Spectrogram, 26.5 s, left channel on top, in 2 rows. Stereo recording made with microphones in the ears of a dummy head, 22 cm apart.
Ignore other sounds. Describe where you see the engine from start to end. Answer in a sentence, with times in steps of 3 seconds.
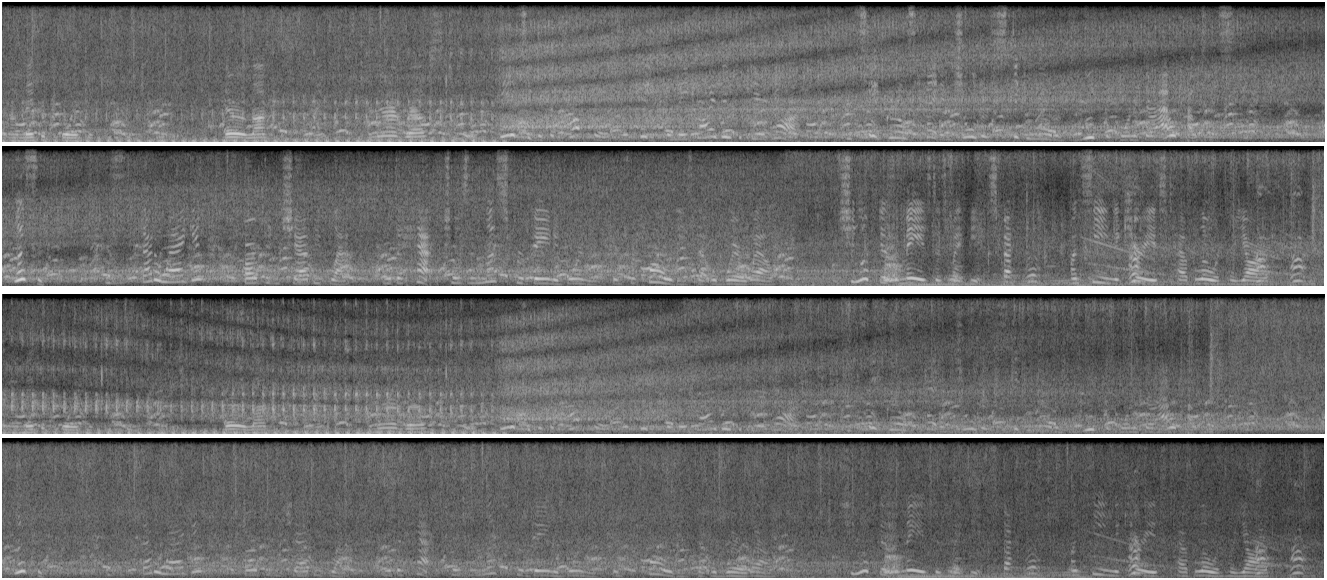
In this clip you hear the engine on the right from 0 s, in the centre from 3 s and on the left from 6 s.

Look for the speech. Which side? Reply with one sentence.
You can hear the speech on the left.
